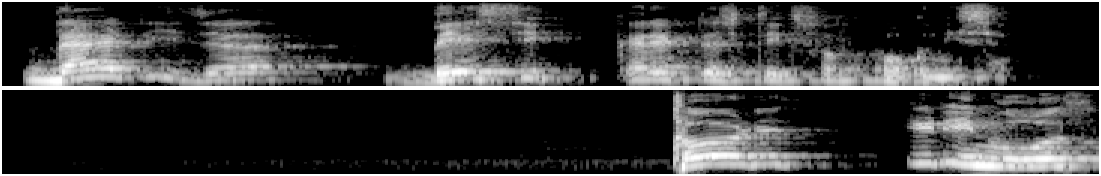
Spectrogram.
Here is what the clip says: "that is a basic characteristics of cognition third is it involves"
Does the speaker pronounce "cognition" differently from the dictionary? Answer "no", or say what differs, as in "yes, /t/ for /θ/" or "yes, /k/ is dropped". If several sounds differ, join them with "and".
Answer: yes, /s/ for /ʃ/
